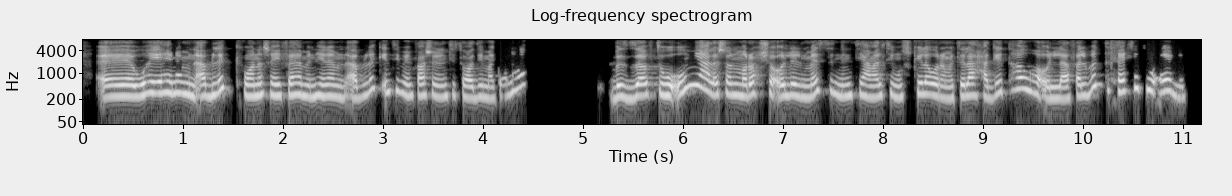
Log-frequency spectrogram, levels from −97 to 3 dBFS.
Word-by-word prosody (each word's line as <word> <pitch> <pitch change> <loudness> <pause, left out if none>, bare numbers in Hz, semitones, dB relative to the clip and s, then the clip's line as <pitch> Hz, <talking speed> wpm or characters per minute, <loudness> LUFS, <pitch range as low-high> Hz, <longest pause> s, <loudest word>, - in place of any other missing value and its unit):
آآ 240 +1 +3
"وهي 295 +5 +3
هنا 300 +1 +1
من 270 -4 0
قبلِك 295 +11 0
وأنا 250 +1 +2
شايفاها 265 0 +1
من 245 -1 -1
هنا 250 -1 +1
من 230 -2 -4
قبلِك، 310 - -2
أنت 335 +1 -3
ما 280 - -3
ينفعش 255 +1 0
إن - - -2
أنتِ 250 +2 -6
تقعدي 235 -2 -1
مكانها،" 250 - -5 0.9
بالضبط، 250 +4 +1
"وقومي 315 - +3
علشان 275 -2 +1
ما 250 -2 +1
أروحش 290 +3 0
أقول 255 -5 +1
للMiss 260 +7 -1
إن 270 -5 -3
أنتِ 260 +2 -4
عملتِ 240 +2 -2
مشكلة 275 +4 -1
ورميتِ 225 -1 -2
لها 260 +1 +3
حاجتها 300 - -2
وهاقول 215 - +1
لها." 210 0 +2
فالبنت 265 - -1
خافت 340 +4 -1
وقامت. 320 -9 +1
255 Hz, 200 wpm, -16 LUFS, 240-300 Hz, 0.9 s, آآ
